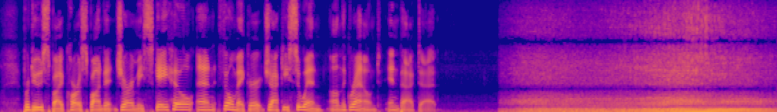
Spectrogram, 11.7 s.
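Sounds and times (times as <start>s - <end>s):
speech: 0.4s - 6.6s
congested city street traffic in Baghdad: 7.5s - 11.6s.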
